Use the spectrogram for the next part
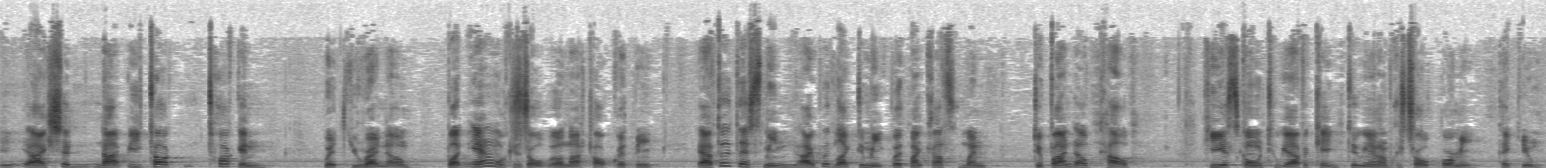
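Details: Adult man, real, with speech impairment he attributes to several strokes; he uses a speech device; finding: electrolarynx (alaryngeal) speech.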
